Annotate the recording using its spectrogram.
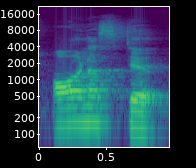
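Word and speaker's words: honest: അവർ, owner, ഓണസ്റ്റ്, ഏർ എന്നാണ് വായിക്കുക കേട്ടോ. ആൻ ഏർ എന്നാണ്.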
